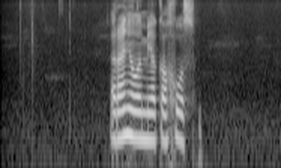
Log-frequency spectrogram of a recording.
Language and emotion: Russian, neutral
